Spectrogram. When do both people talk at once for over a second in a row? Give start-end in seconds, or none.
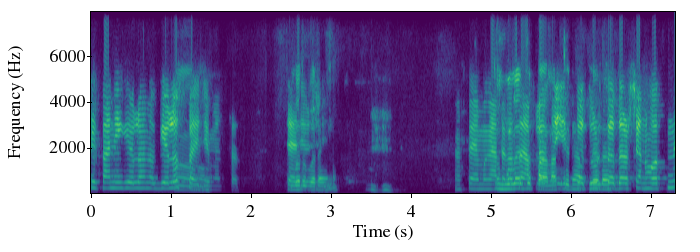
4.8-6.5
